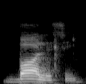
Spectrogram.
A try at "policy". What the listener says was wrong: I'm still hearing policy. Okay, so the difference between P and B. So first, policy. That's B versus pa, b. Do you notice that when I say pa, there's like a narrowing of my lips?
